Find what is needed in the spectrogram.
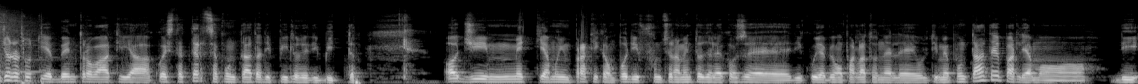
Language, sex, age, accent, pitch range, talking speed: Italian, male, 30-49, native, 100-120 Hz, 170 wpm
